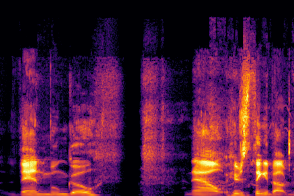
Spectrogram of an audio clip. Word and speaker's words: Mungo: Last name Mungo, Mungo. Kind of, or maybe it's like Mungo rhymes with fungo.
